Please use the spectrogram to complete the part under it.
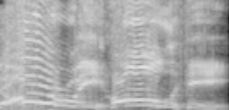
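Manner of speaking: excited voice cracking very high. Commentating a match as a team scores: voice cracking. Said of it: "don't mind the, the voice crack".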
